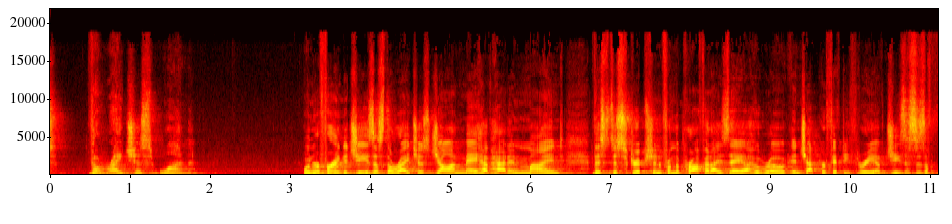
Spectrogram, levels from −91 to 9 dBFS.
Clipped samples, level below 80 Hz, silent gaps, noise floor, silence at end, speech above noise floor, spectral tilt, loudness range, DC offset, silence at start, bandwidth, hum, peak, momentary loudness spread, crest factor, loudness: under 0.1%; -70 dBFS; none; -58 dBFS; 0 s; 34 dB; -3 dB/octave; 4 LU; under 0.1%; 0 s; 19.5 kHz; none; -4 dBFS; 8 LU; 20 dB; -23 LUFS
